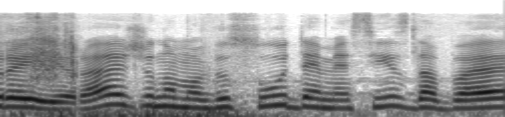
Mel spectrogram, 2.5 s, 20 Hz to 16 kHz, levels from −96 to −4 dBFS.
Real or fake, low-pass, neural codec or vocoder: real; 10.8 kHz; none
